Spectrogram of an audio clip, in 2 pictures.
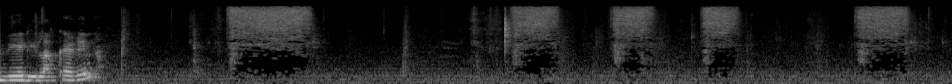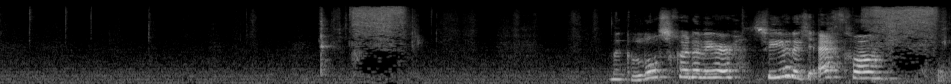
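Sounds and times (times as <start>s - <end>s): aerosol spray hissing: 2.2s - 3.2s, 5.1s - 7.4s, 8.5s - 9.2s, 13.0s - 13.7s, 18.2s - 19.0s.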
